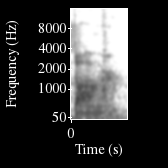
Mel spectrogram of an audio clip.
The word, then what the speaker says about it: Danger: brooklyn nine-nine it's like his name is jack danger but it's like oh it's pronounced donger it's like why why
